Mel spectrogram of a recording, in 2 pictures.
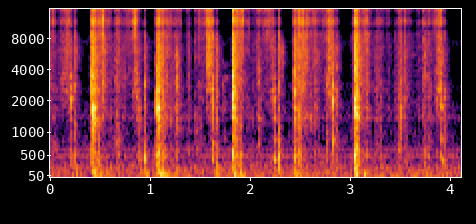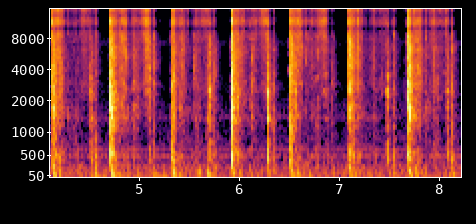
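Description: Oracle cards being shuffled by hand in a steady run of crisp riffling bursts, close and fairly quiet, with no talking.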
